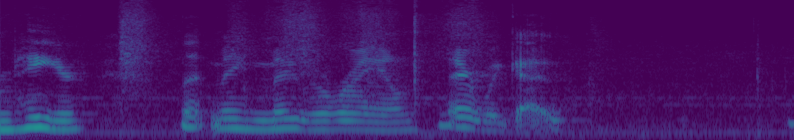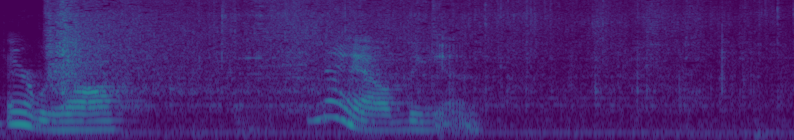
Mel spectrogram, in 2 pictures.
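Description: A metal spatula scrapes against a frying pan.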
